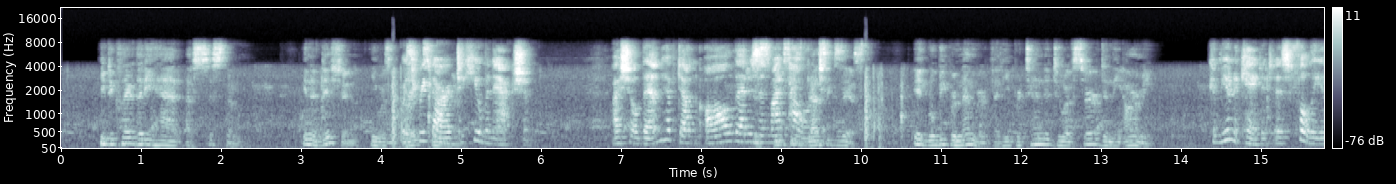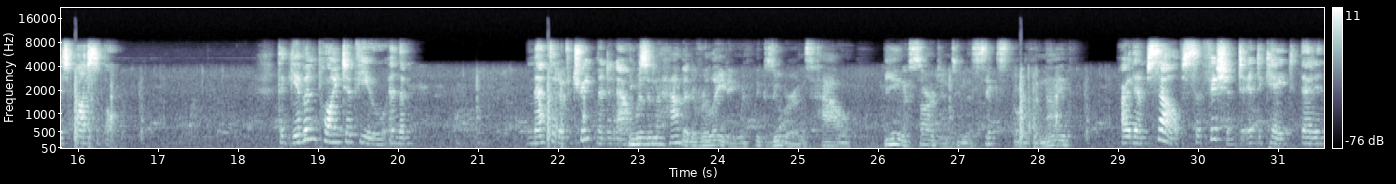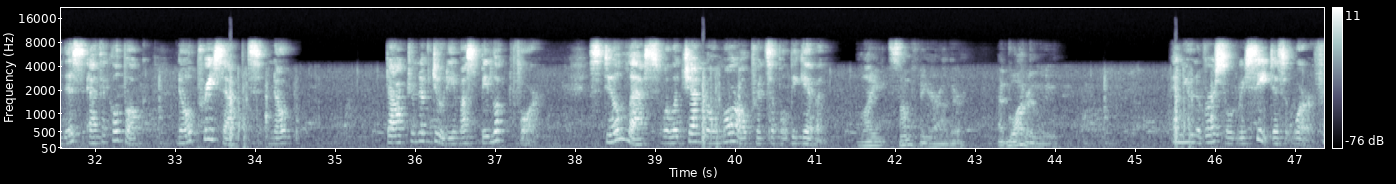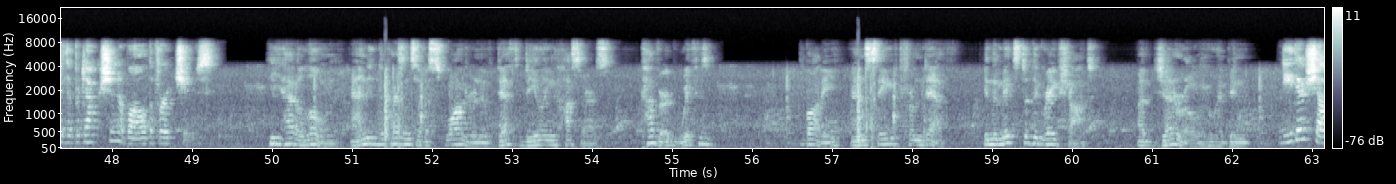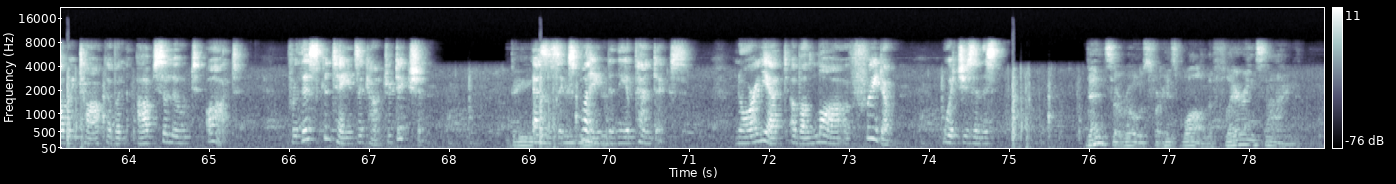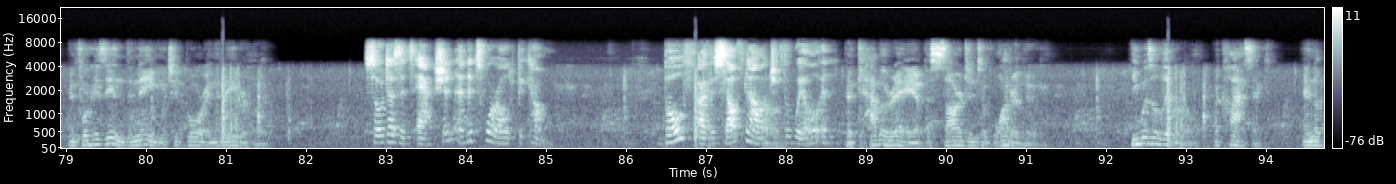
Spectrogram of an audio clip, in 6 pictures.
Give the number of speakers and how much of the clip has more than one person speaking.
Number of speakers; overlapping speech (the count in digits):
2, about 5%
